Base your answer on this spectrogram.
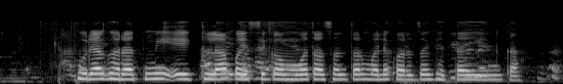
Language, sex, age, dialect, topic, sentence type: Marathi, female, 18-24, Varhadi, banking, question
